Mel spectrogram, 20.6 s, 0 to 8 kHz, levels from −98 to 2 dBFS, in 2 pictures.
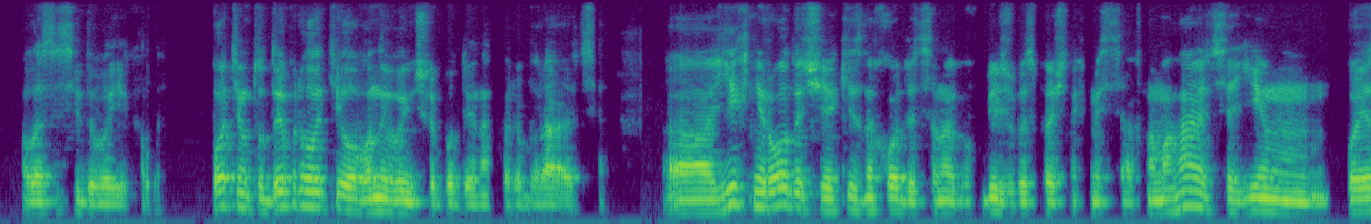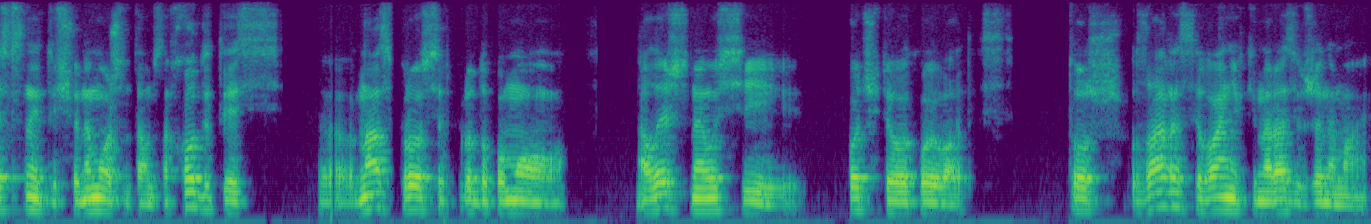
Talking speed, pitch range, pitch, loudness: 125 wpm, 100-120 Hz, 110 Hz, -20 LUFS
